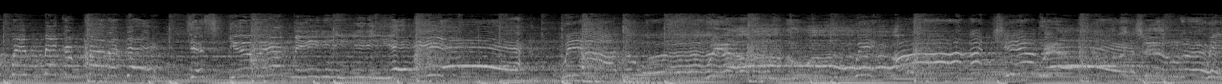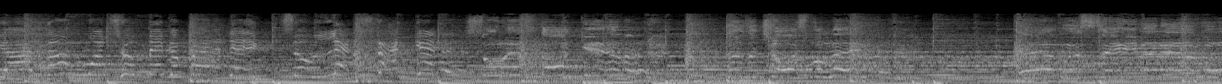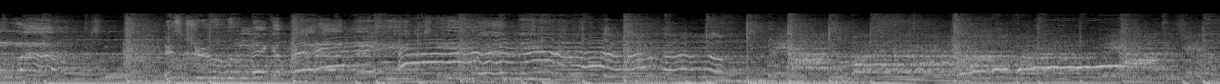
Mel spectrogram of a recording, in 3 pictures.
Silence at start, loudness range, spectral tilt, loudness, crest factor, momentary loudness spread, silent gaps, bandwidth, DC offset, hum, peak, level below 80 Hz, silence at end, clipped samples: 0 s; 1 LU; -3.5 dB/octave; -22 LUFS; 16 dB; 3 LU; none; 11.5 kHz; under 0.1%; none; -6 dBFS; -30 dBFS; 0 s; under 0.1%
